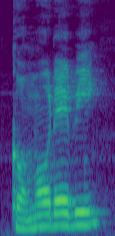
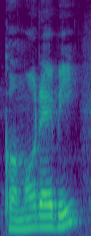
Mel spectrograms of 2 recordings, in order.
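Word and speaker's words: 木漏れ日: Es una palabra antigua, de hecho la pronunciación de árbol como ko dentro de komorebi es una utilización arcaica.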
